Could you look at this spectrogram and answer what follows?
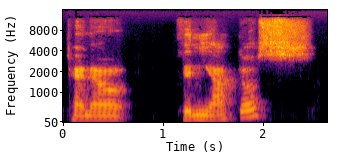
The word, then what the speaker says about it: Panathinaikos: he is signed through the summer of 2022 with Panathinaikos. That's how you pronounce it.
